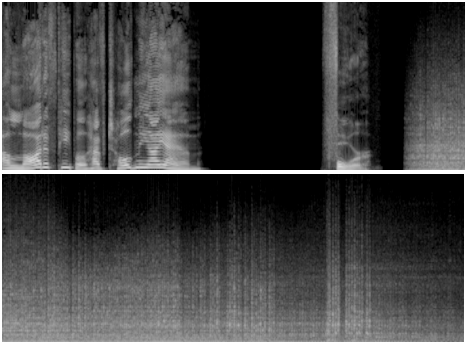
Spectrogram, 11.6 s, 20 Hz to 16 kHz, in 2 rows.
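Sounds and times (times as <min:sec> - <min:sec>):
speech: 0:00.0 - 0:02.6, 0:04.0 - 0:05.5
car engine idling: 0:05.1 - 0:11.5.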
